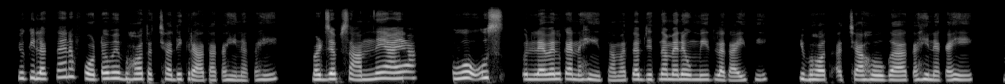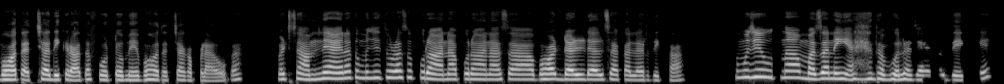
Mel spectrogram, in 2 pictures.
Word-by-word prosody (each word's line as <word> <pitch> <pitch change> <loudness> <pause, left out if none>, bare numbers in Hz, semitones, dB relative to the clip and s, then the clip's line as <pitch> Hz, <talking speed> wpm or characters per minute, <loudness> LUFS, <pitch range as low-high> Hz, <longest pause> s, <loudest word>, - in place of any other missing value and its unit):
क्योंकि 280 +1 -2
लगता 260 +3 0
है 335 - 0
ना 360 - 0
फ़ोटो 255 +1 +3
में 280 -2 +3
बहुत 250 0 -1
अच्छा 240 0 -4
दिख 240 +2 -4
रहा 205 -4 -1
था 200 - -4
कहीं 200 +1 -5
न 190 - -6
कहीं, 220 +6 -5 0.4
बट 230 0 +3
जब 250 +1 +4
सामने 235 +3 0
आया 285 +2 +2 0.4
वो 290 +3 +4 0.2
उस 310 - 0 0.2
लेवल 235 +1 +3
का 250 -1 +1
नहीं 225 -2 -2
था 195 -2 -9
मतलब 200 +4 -2
जितना 230 +1 -2
मैंने 230 0 +2
उम्मीद 225 0 -1
लगाई 195 -2 -1
थी, 220 0 -10 0.3
कि 250 - 0
बहुत 220 -1 +1
अच्छा 210 +2 -4
होगा 210 -1 +1
कहीं 215 +3 -2
न 210 - -2
कहीं, 210 +2 -2 0.3
बहुत 220 +1 +5
अच्छा 220 +3 +2
दिख 215 +1 +1
रहा 195 -3 +3
था - - +1
फ़ोटो 210 -3 -1
में 200 0 0
बहुत 215 0 +1
अच्छा 200 +1 -3
कपड़ा 180 -2 -6
होगा। 210 +7 -6 0.4
बट 245 - -1
सामने 245 +1 +2
आया 270 0 +6
ना 290 - +2
तो 320 - -4
मुझे 295 0 -1
थोड़ा-सा 315 +1 +2
पुराना-पुराना 240 -3 +1
सा 235 -2 0
बहुत 245 +2 +3
डल-डल 230 -1 +4
सा 235 -1 -1
कलर 205 -1 -2
दिखा। 195 -1 -8 0.6
मुझे 335 +2 +3
उतना 315 -2 +1
मजा 270 -1 +4
नहीं 260 -1 +3
आया 240 +2 -1
था 245 - +3
बोला 230 +1 +1
जाए 215 -1 -3
तो 220 - -9
देख 205 -2 -2 0.2
के 290 - -3
230 Hz, 220 wpm, -20 LUFS, 215-255 Hz, 0.6 s, आया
